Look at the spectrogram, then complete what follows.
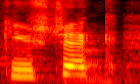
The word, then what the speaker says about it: Juszczyk: Juszczyk. I can't pronounce it.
